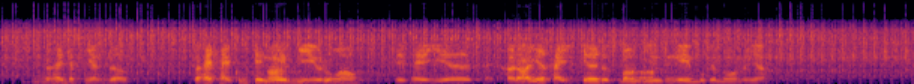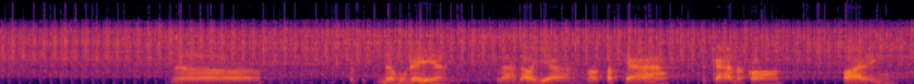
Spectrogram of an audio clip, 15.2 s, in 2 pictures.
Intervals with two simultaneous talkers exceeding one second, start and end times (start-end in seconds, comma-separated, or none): none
